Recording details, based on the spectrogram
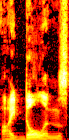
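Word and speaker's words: eidolon: cut scenes are also why I pronounced the chosen term for the summons as idolon and not idolan despite that being the proper pronunciation of that word people seem pretty apprehensive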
